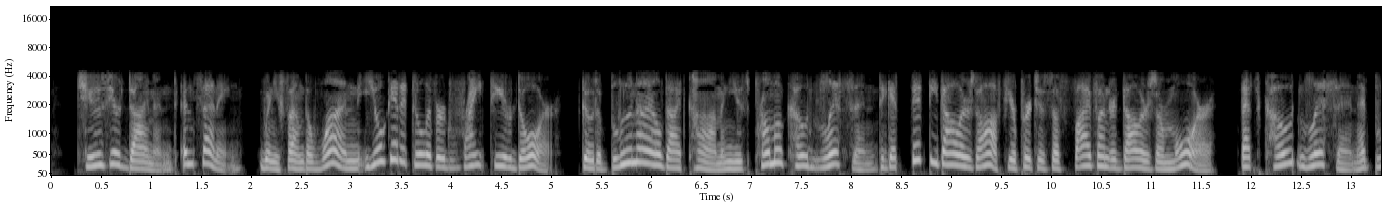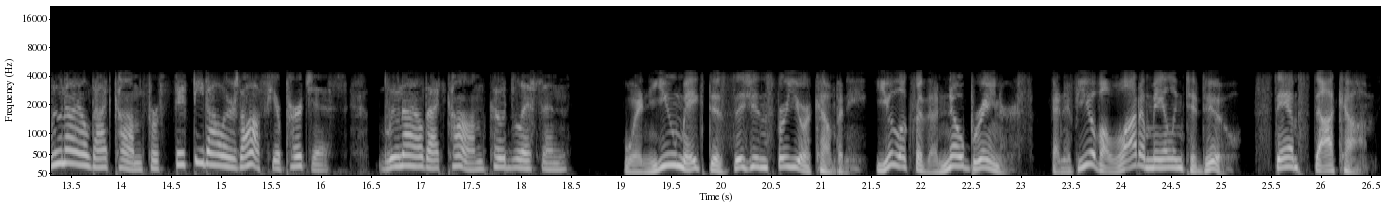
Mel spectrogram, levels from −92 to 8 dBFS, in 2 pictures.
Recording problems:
high frequencies cut off; severe; nothing above 4 kHz

